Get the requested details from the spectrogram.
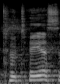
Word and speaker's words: Koteas: And we didn't mention that there's an Elias Koteas, how do you say his name? – Koteas in the movie.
